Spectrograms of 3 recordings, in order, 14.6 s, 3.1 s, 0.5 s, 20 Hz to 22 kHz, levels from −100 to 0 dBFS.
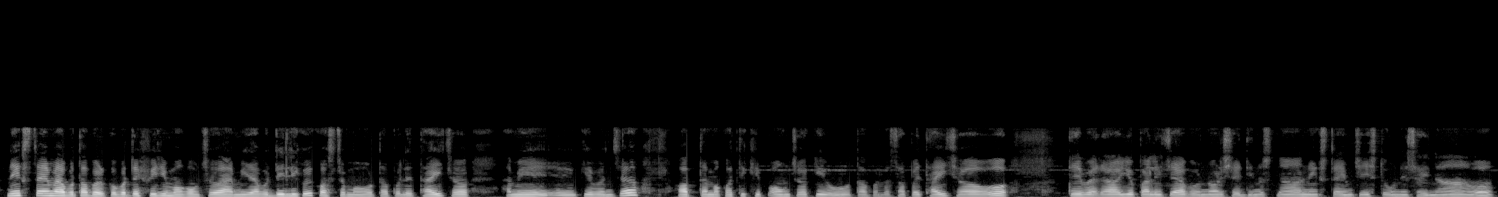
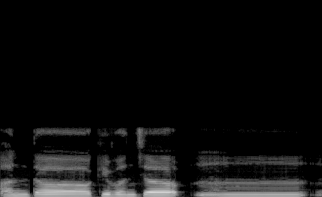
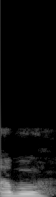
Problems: constant background noise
